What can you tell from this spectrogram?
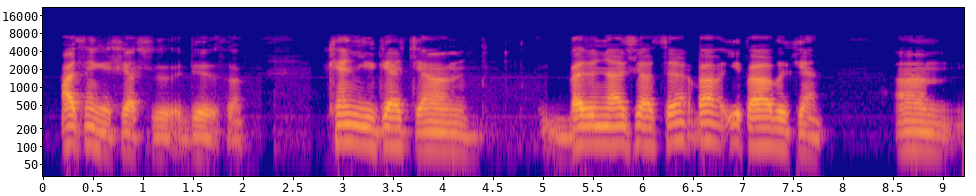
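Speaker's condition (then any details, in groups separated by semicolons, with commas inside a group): Mouth cancer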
